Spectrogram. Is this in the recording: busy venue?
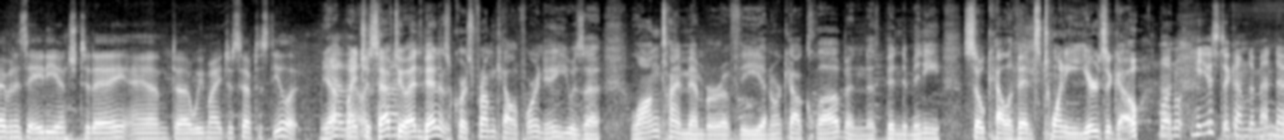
yes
